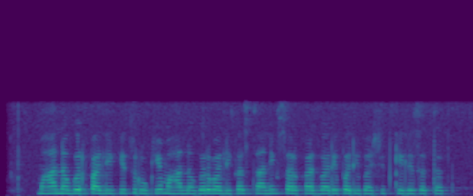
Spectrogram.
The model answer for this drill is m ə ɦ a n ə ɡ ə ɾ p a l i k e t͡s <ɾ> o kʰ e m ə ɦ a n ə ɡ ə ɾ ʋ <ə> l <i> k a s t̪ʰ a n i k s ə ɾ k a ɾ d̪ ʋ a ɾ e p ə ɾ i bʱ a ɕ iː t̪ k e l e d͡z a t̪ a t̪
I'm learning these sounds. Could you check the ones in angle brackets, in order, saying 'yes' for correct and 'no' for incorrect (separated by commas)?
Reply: yes, no, yes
